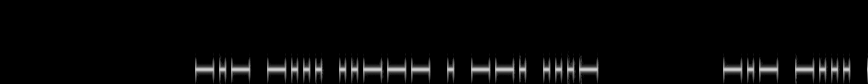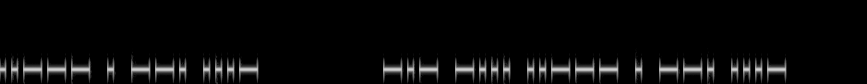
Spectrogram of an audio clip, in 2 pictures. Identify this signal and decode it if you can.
Morse code, heard as a keyed tone, about 20 wpm, 700 Hz. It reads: KB2EGV KB2EGV KB2EGV
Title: USA Call Signs - 6 Characters - Repeated 3x - 20wpm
